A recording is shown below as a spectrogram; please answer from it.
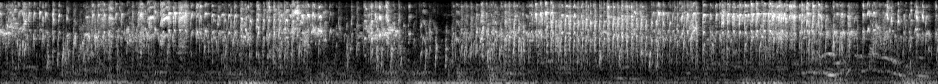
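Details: Colony of pet budgerigars in an aviary giving continuous busy warbling, a dense wash of high chirps, clicks and squeaks with a brief lull midway.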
